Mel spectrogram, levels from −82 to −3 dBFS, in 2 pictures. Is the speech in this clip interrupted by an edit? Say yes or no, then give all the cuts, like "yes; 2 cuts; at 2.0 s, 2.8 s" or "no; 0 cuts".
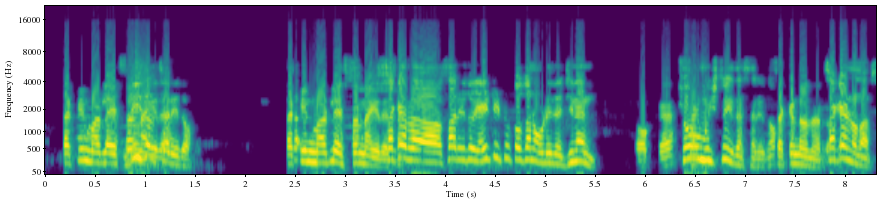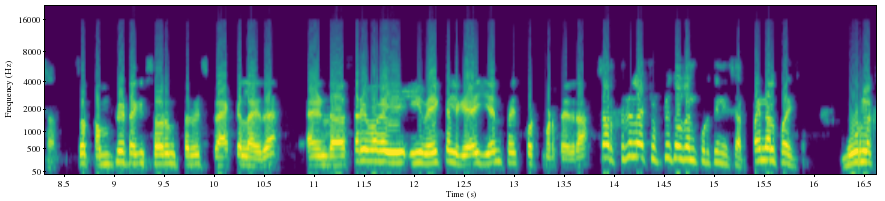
no; 0 cuts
